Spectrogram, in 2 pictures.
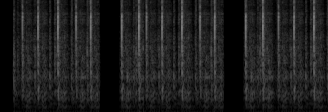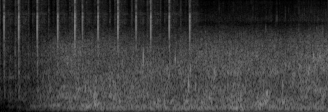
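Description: Rapid, even clicking, several clicks a second, in three runs broken by two short gaps of dead silence. From about three and a half seconds a steady rushing noise rises underneath and takes over as the clicks fade.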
